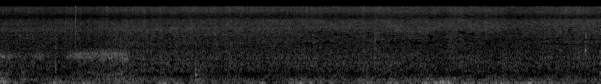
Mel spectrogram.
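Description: TAKO Suppressor handheld gun-shaped fountain firework burning with a steady hiss as it sprays gold sparks from the muzzle.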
